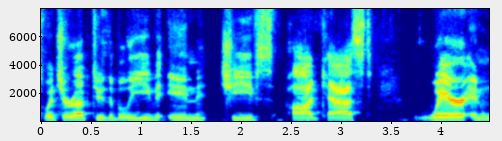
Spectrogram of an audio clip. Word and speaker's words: Bleav: an odd spelling uh b-l-e-a-v but it is pronounced believe it's the believe podcast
